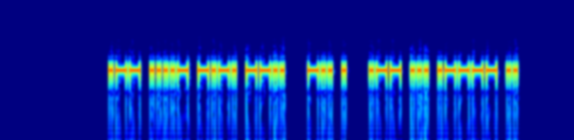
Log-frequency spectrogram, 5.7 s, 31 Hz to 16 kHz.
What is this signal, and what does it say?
Morse code, heard as a keyed tone, about 34 wpm, 700 Hz. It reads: W4CZ DE WS1I
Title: USA Callsign DE Callsign - 4 Characters - 35wpm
